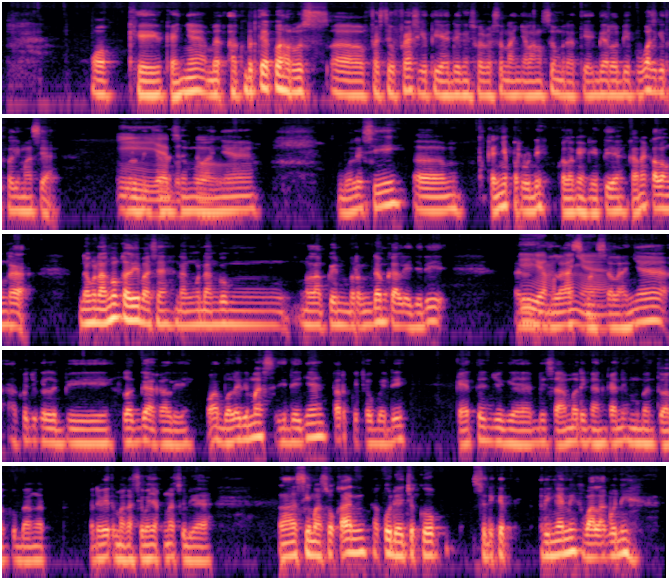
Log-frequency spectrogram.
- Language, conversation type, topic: Indonesian, advice, Kapan dan mengapa saya merasa tidak pantas di tempat kerja?
- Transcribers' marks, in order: static; in English: "face-to-face"; "suasananya" said as "serwesenanya"; other background noise; "Oke deh" said as "odekeh"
